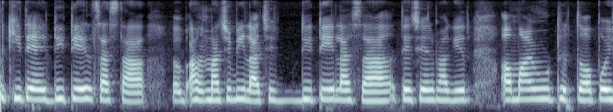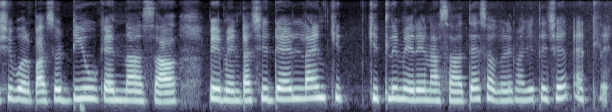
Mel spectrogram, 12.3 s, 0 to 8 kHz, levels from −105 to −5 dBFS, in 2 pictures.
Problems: constant background noise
